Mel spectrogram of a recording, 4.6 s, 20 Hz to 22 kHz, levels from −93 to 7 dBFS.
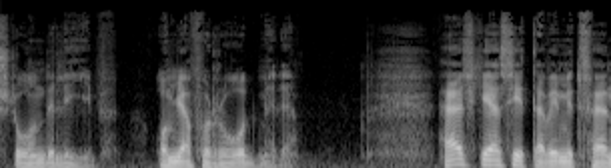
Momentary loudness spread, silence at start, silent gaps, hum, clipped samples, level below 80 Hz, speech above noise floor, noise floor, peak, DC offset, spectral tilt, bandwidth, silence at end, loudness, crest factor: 22 LU; 0 s; none; none; under 0.1%; -38 dBFS; 32 dB; -54 dBFS; -2 dBFS; under 0.1%; -6.5 dB/octave; 16.5 kHz; 0 s; -22 LUFS; 20 dB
